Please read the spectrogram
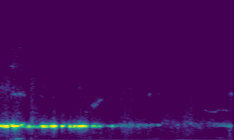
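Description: A steady high-pitched tone that wavers in level and fades out about a second in, leaving near silence.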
